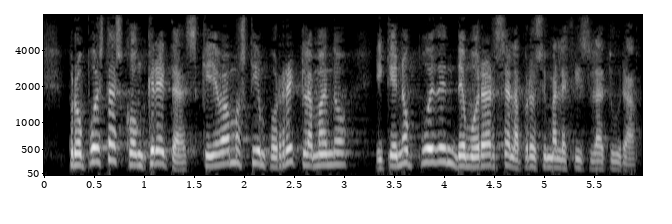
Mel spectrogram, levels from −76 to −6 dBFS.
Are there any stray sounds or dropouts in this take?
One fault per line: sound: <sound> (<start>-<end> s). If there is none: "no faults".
no faults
